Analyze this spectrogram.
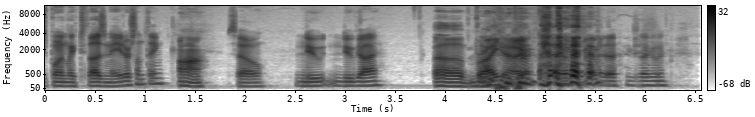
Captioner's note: laughs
